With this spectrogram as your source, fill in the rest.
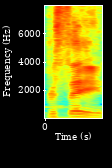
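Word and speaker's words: Brissett: Brisset.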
